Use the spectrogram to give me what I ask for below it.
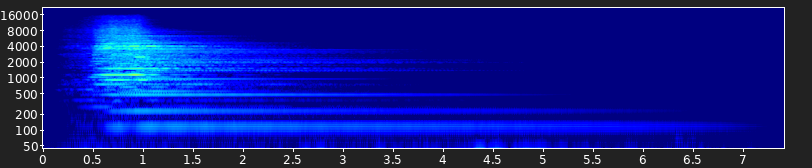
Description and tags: Cymbal recorded with Rode NT 5 Mics in the Studio. Editing with REAPER.
groove, crash, mini, beat, bowed, drum, one-shot, splash, drums, bell, meinl, zildjian, percussion, ride, sound, sample, special, sabian, hit, cymbal, paiste, china, cymbals, metal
